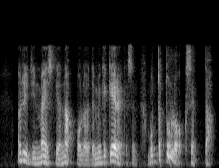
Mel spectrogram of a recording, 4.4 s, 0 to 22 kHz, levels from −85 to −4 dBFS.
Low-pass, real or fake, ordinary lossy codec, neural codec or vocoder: 7.2 kHz; fake; Opus, 64 kbps; codec, 16 kHz, 0.4 kbps, LongCat-Audio-Codec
